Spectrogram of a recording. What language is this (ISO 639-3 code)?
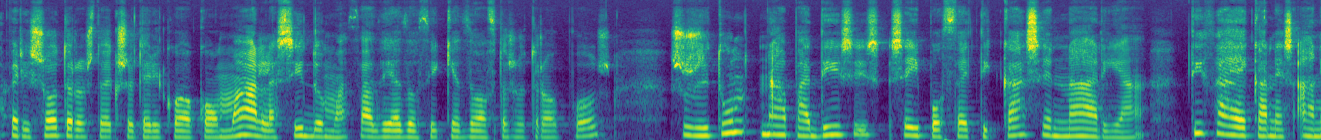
ell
